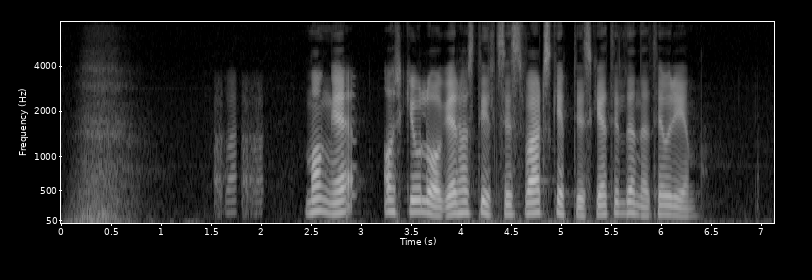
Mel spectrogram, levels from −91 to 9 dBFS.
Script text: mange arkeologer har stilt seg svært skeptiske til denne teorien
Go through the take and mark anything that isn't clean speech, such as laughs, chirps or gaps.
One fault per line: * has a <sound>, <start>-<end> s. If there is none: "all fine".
* has a laugh, 1.5-2.0 s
